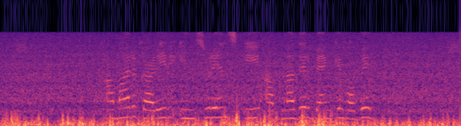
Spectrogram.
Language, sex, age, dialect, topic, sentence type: Bengali, female, 18-24, Jharkhandi, banking, question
